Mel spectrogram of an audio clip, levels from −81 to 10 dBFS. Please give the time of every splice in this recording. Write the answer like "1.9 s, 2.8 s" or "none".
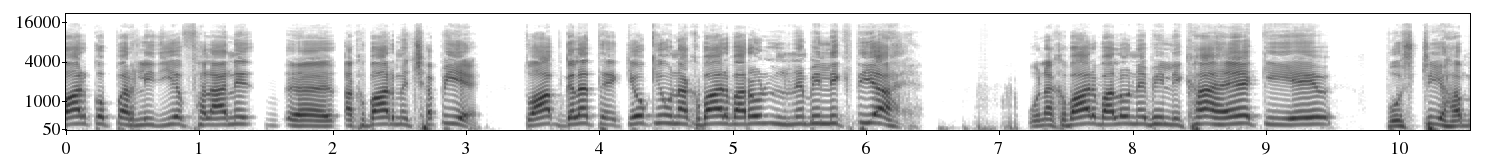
none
